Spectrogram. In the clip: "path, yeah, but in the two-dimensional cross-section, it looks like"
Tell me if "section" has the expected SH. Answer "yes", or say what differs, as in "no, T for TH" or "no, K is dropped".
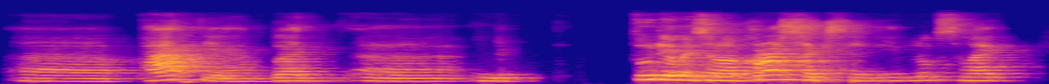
no, S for SH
